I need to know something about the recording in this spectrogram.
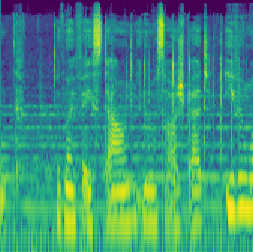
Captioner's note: sound of fingernails tapping a surface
